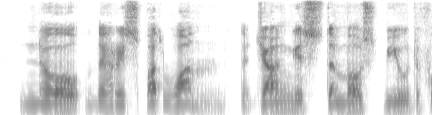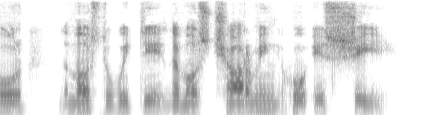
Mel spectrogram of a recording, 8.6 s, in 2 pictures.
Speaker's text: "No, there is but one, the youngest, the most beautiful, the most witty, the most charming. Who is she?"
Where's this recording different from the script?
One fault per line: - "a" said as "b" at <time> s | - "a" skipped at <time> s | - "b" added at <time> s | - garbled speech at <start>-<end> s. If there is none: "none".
none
